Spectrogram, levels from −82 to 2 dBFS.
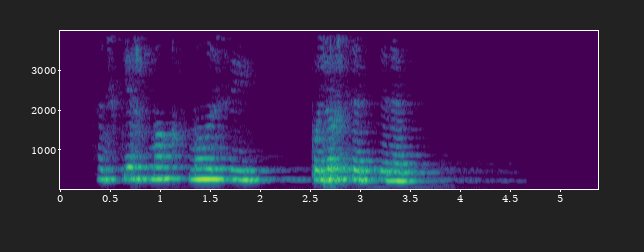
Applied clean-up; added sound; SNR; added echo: none; none; none; reverberation time 2.7 s.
